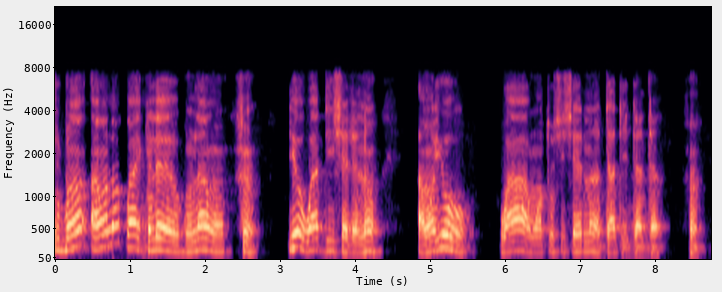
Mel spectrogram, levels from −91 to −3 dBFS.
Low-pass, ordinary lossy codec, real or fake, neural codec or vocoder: 7.2 kHz; Opus, 16 kbps; real; none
